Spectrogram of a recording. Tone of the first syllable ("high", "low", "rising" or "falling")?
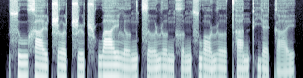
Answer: high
